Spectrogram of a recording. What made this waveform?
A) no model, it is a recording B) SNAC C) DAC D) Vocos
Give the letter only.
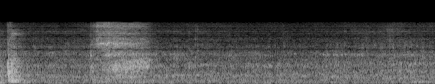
C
